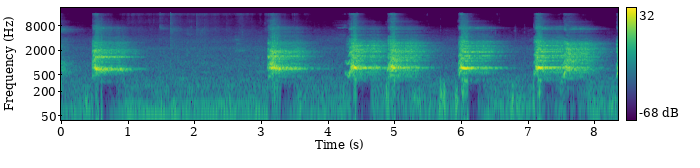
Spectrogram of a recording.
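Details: A 3-month-old Siberian Husky puppy gives sharp, high-pitched barks in separate bursts, an aggressive display.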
